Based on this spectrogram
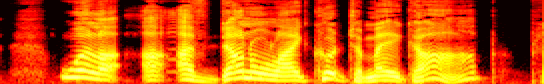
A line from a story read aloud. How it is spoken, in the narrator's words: pleaded William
